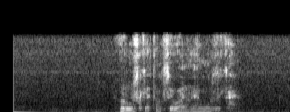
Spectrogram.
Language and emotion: Russian, neutral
